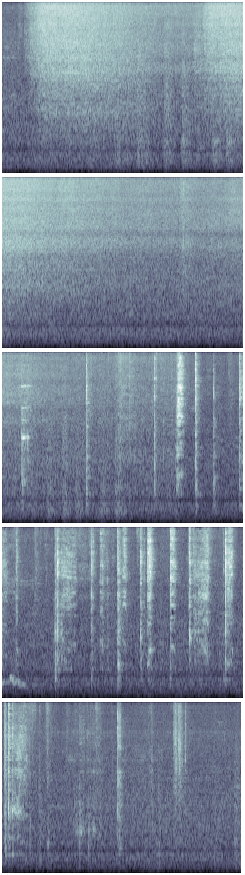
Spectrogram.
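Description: Food sizzling in a hot steel pot, with a loud surge of hissing at the start and another about four seconds in, each dying away over a few seconds. Then a metal slotted spoon stirs and scrapes, clinking sharply against the pot many times over about ten seconds.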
